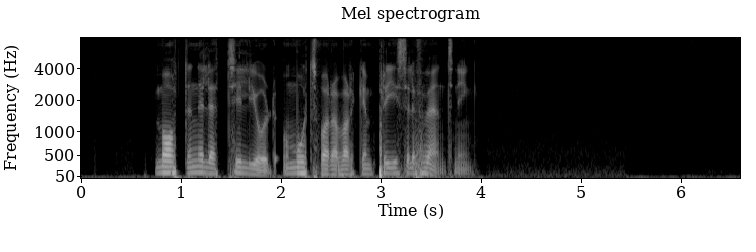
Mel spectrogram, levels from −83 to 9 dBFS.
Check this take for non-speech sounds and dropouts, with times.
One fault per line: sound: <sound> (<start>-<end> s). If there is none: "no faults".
no faults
